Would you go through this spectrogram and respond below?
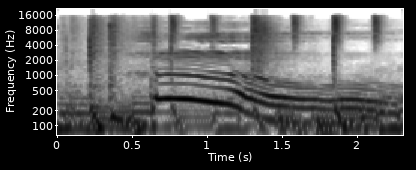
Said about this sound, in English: Oh yeah, nice loud yawn into the microphone as a transition. That's what I'm talking about.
